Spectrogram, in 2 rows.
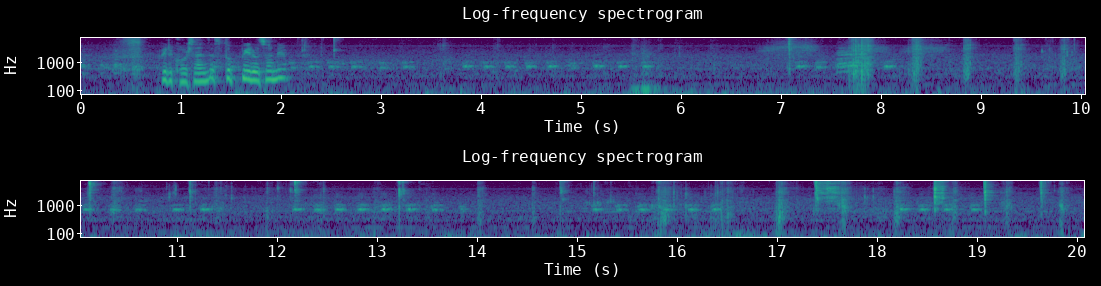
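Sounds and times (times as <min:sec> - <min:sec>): crunching and chewing snack: 0:07.0 - 0:20.0.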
